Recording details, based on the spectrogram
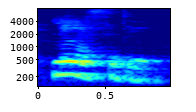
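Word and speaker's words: Léa Seydoux: Lee Sedox as Fragile is I'll just check how it's pronounced because I don't want to pronounce it wrong. Sorry for the interruption. Leah Sadu.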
